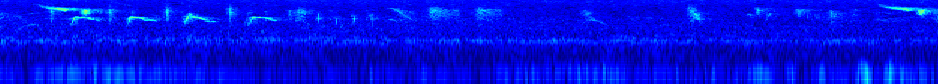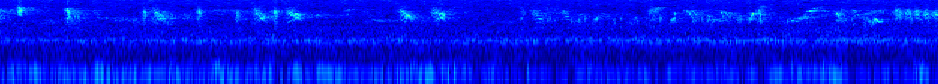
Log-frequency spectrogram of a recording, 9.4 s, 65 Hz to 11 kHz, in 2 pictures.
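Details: Song of a Blyth's reed warbler, recorded 26 May 2024 at Haga kile: quick successive high notes and short slurred phrases in a continuous, varied stream, set against heavy low rumble and a constant droning hum.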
